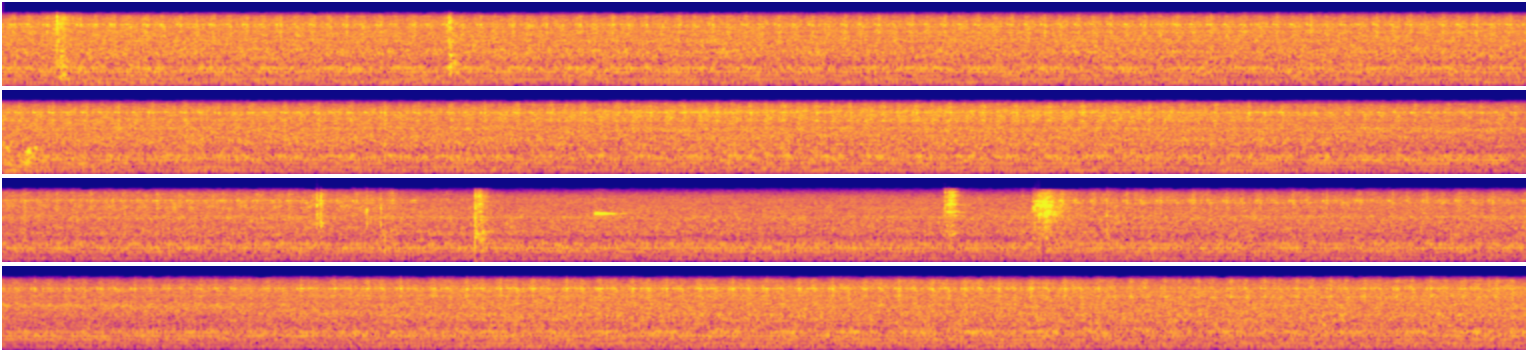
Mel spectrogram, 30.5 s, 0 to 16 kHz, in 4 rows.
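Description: Altair 8-inch floppy disk drive running with the computer: a steady mechanical hum and whir, with a few sharp clicks from the drive mechanism about two-thirds of the way through.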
